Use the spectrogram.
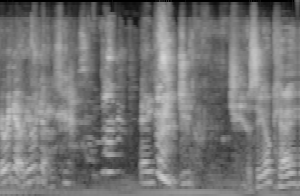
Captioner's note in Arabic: يئن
